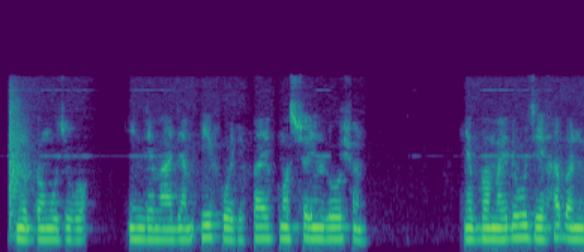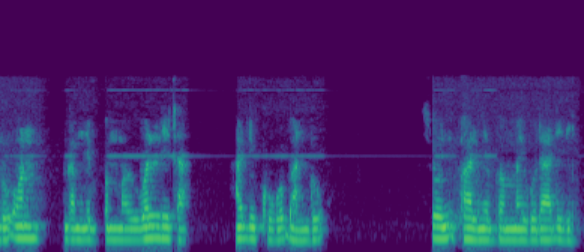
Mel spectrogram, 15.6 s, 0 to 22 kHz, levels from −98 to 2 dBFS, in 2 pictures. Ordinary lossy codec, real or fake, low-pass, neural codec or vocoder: AAC, 32 kbps; real; 7.2 kHz; none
